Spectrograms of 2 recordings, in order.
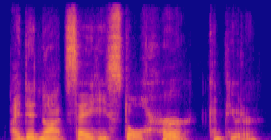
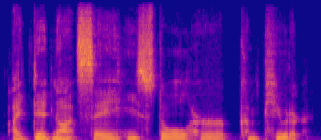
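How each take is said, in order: First: The stress falls on "her". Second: The stress falls on "computer". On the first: He stole someone else's computer. "Let's emphasize the word her" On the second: He stole something else of hers. "let's emphasize the word computer"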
